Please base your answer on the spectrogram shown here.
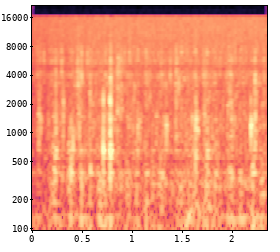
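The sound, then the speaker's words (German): Water boils with black-blue Frankenwald potatoes in it on a large wood-fired stove in a kitchen, a steady bubbling with many small pops and gurgles, heard alone without talk. “Auf dem großen Holzofen in Renate Gebeleins Küche brodelt das Wasser. Die schwarz-blaue Frankenwälder Kartoffel köchelt vor sich hin.”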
